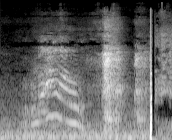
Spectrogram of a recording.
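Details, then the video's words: Cat giving a single plaintive meow indoors, rising then sliding down over about half a second, followed by a brief rustle and a sharp click. "kitten meowing crying"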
